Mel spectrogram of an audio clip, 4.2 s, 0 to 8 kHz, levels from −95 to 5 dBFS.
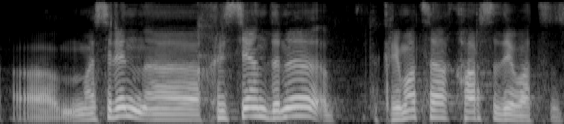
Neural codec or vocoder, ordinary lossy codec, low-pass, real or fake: none; none; 7.2 kHz; real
